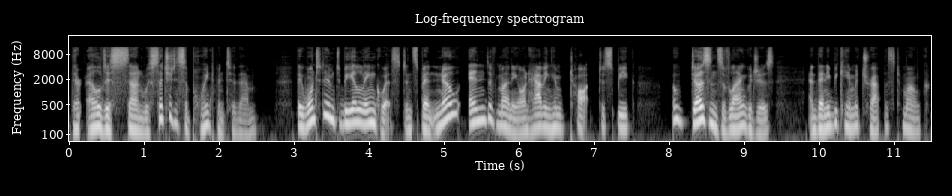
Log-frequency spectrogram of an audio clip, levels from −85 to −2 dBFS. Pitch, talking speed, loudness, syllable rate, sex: 145 Hz, 195 wpm, -21 LUFS, 5.4 syllables/s, male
